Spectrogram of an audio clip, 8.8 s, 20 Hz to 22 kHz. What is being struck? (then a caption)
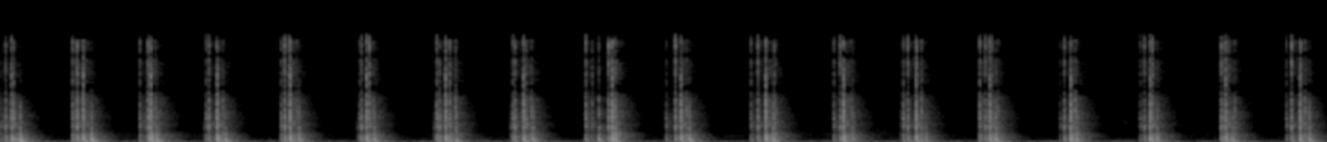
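Laminate tabletop. Long acrylic nails on both hands tap a solid, flat white laminate tabletop 19 times, at about two taps per second in an uneven rhythm. Each tap is a short, dry click with a bright, crisp top and a low thump underneath, fading almost instantly.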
